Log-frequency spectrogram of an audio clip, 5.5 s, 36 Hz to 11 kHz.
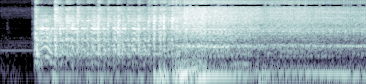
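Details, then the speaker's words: Flood-damaged Porsche 968 first start after fuel flush, fuel pressure 3.5 bar: engine catches, then quick light lifter ticking over idle, expected to quiet as lifters fill with oil after long standstill; oil pressure good, voltage low. "right she's a little sey but that will calm down because it's been a long time for the lip that to F with oil but I'm happy"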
